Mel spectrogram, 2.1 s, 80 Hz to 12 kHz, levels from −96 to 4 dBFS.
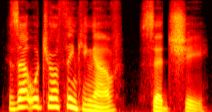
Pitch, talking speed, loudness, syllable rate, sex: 165 Hz, 225 wpm, -17 LUFS, 5.5 syllables/s, male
